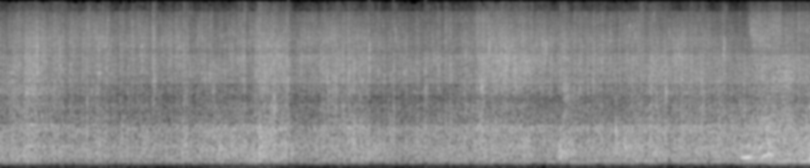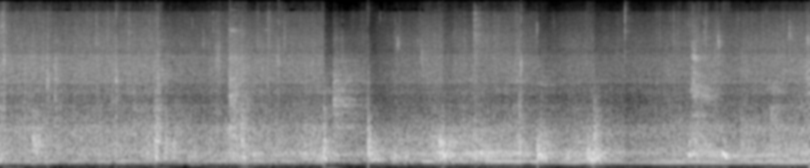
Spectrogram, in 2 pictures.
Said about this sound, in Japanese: 衣を入れてみてくださいはい音がしたらコロッケを揚げていきましょう入れます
